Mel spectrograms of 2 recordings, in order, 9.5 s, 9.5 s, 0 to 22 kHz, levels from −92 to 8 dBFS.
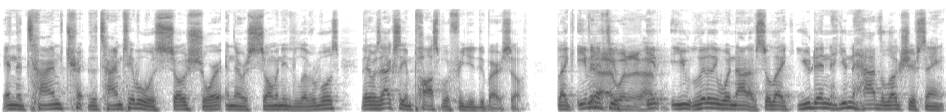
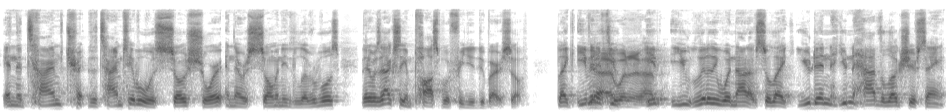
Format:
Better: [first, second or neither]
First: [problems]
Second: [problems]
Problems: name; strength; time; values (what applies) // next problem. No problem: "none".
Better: first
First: none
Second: thin; very; fading below 350 Hz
